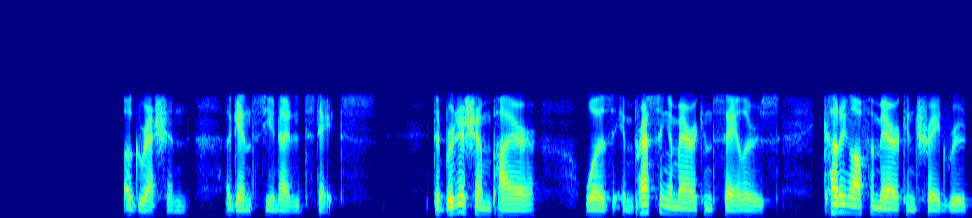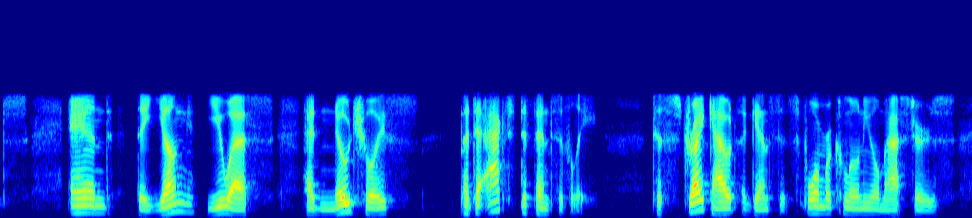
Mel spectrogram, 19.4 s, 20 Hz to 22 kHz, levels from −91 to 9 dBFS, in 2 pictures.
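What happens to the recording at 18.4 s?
At 18.4 s the speech runs on intact, with no dropout, click or other fault at that moment.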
